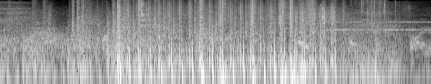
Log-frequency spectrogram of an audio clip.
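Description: Rapid automatic gunfire in the Apex Legends battle royale: a loud, close, sustained burst of evenly spaced shots that runs for about three seconds before tapering off.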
